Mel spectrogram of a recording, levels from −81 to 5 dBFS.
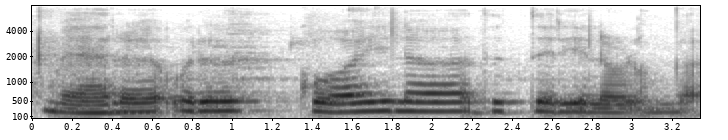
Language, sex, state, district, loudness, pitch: Tamil, female, Tamil Nadu, Kanyakumari, -14 LUFS, 235 Hz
